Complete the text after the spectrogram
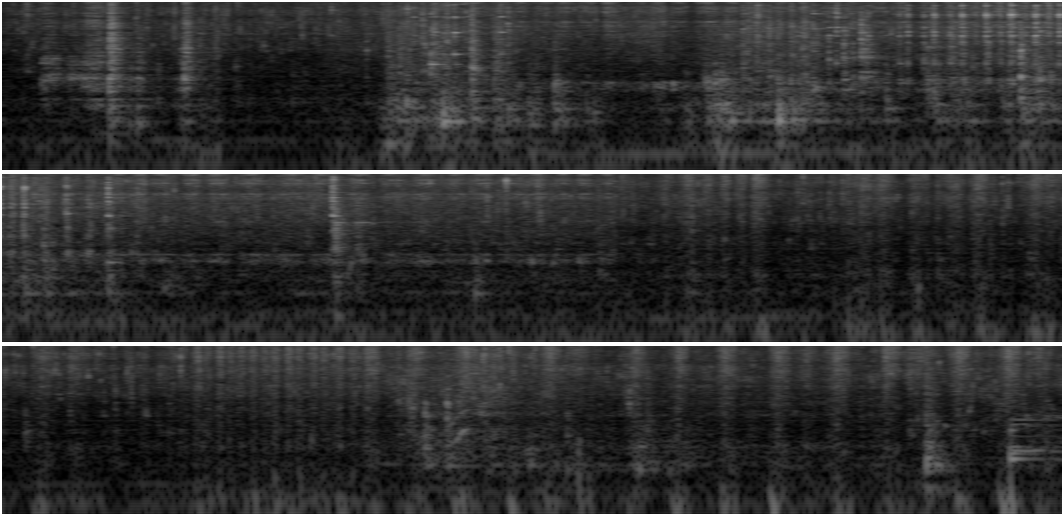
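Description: A busy rhythmic piece built from kitchen noises: clinking, clattering dishes and running, trickling water, layered into a steady loop that carries on throughout without any voices.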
